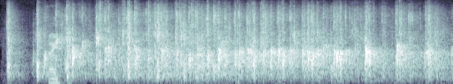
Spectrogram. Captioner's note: applause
